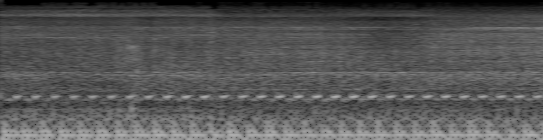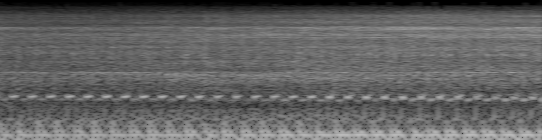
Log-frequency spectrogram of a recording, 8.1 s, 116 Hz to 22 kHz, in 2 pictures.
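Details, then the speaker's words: Mazda B2200 carbureted engine, running after 20 years following a full new fuel system (carburetor, lines, filters, pump, fuel cell): steady, even idle, regular firing pulse around 210 a minute, no misses or knocks; healthy. "well guys she runs finally after doing the whole fuel system carburetor fuel lines fuel filters fuel cell everything she finally runs"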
